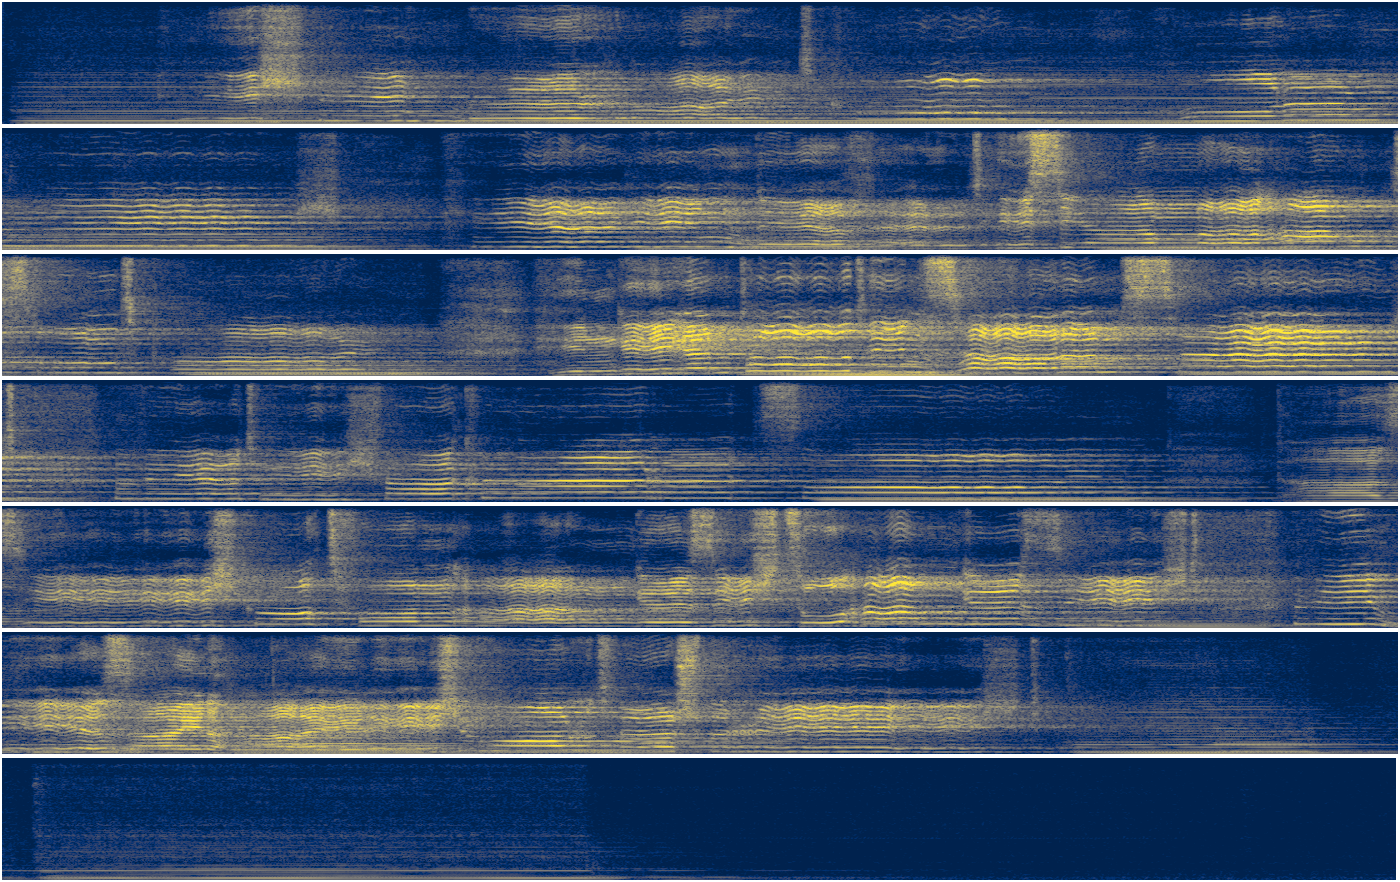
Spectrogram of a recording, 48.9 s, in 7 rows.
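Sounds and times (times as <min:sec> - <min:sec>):
tenor singing recitative: 0:00.0 - 0:44.7.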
